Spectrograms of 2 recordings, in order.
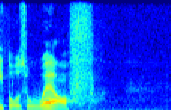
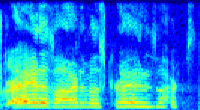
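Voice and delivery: mock screaming; 10 semitones higher than usual. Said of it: "screamed for two hours".

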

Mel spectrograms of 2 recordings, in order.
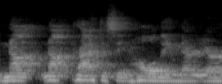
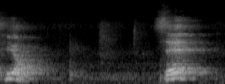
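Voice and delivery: high, sharp heel command; firm dog commands; 8 semitones higher than usual. Real, not acted. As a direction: snap the order at the dog.

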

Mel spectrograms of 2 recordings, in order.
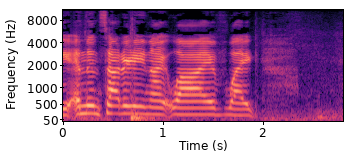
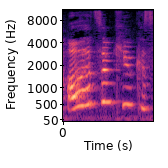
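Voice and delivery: delighted gasp; faster than usual. Real, not acted. Discovers nail polish name.

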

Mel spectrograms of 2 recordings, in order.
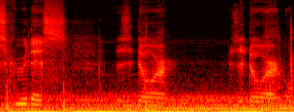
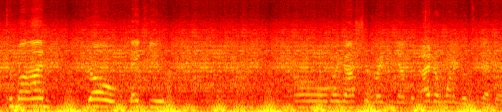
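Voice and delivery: loud, higher panicked babble; 4 semitones higher, 11 dB louder, faster than usual. Real, not acted. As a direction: panic while fleeing. Fleeing monster, out of stamina.

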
